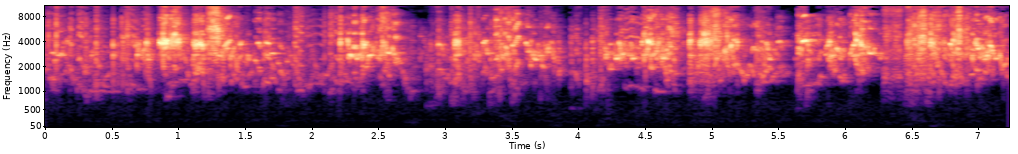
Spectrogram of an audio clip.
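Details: Happy pet budgies chattering nonstop indoors, a dense flow of raspy warbles and chirps with small peaks throughout and no real pauses.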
